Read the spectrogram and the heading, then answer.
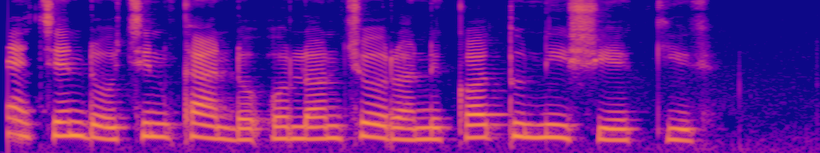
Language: Kalenjin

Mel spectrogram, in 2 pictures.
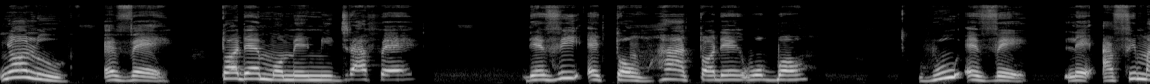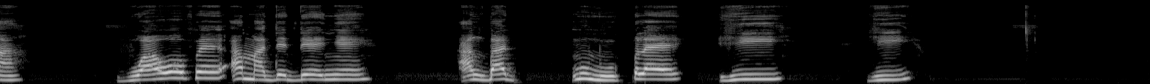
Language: Ewe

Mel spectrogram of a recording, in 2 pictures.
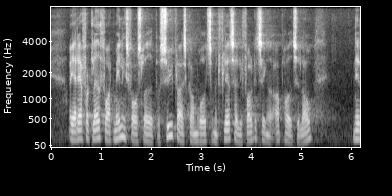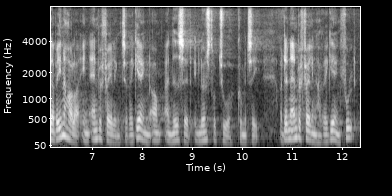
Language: Danish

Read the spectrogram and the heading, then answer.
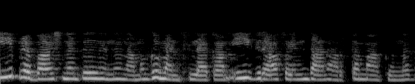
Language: Malayalam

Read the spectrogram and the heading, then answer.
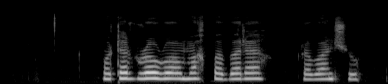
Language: Pashto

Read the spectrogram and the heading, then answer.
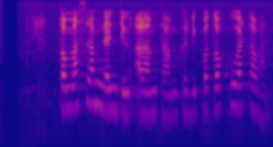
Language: Sundanese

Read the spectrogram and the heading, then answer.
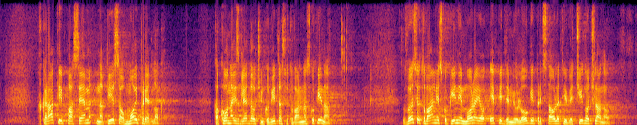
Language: Slovenian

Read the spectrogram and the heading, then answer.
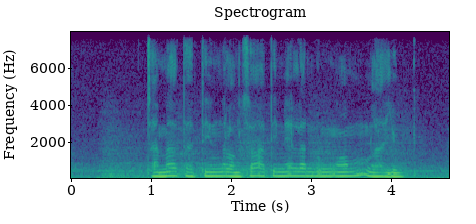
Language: Javanese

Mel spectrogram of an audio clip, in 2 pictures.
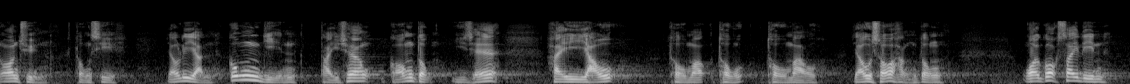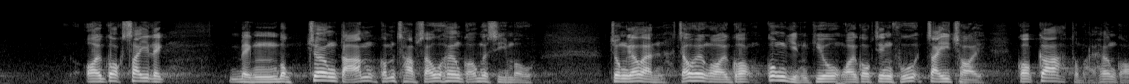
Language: Cantonese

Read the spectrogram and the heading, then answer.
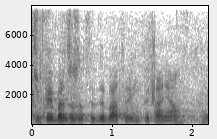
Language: Polish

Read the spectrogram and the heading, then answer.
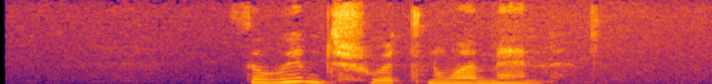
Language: Kabyle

